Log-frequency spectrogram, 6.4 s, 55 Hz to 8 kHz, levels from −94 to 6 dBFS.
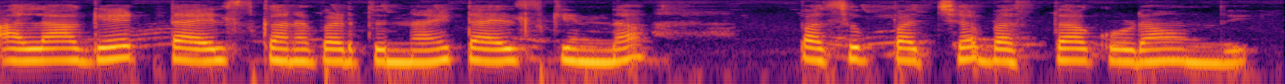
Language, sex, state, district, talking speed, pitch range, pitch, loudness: Telugu, female, Telangana, Mahabubabad, 85 wpm, 215-235 Hz, 225 Hz, -14 LUFS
